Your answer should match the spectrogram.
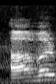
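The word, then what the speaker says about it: our: आर मतलब हमारा। अमेरिकनंस आर को आवर बोलते हैं। आवर भी करेक्ट प्रोनंसिएशन है। करेक्ट बोलने का तरीका है।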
